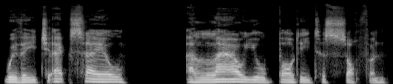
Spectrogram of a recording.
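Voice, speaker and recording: A man leading a guided meditation, speaking softly and soothingly with long pauses. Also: fairly low pitch, flat delivery, dry recording, studio quality. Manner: slow, soft, soothing delivery with long pauses.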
